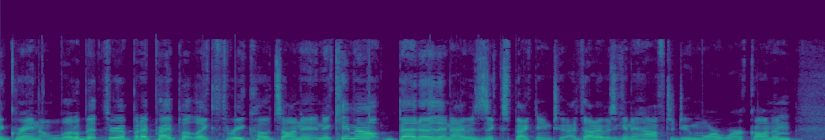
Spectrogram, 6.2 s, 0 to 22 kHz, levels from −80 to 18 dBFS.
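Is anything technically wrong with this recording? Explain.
Yes. At 1.77 s, between "I probably put like" and "coats on it and", and at 2.77 s, between "it and it came" and "better than I was", the speech jumps forward with no gap. This is likely a dropped buffer (overrun): a few milliseconds, then about 10 ms, were overwritten before capture.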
